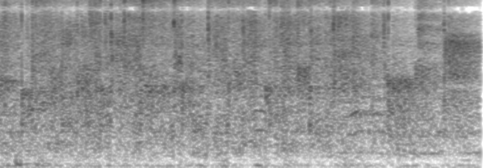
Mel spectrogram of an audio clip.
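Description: Classroom audience clapping together in a university history teaching session, a dense, loud burst of many hands filling the room, steady for a few seconds with scattered taps and thuds mixed in.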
